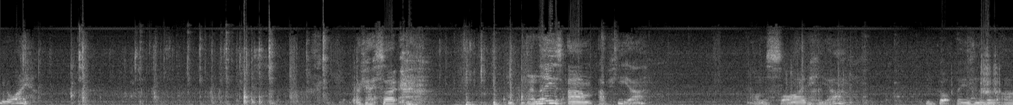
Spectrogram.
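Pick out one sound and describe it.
Metal parts click and clack as a hand handles them.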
